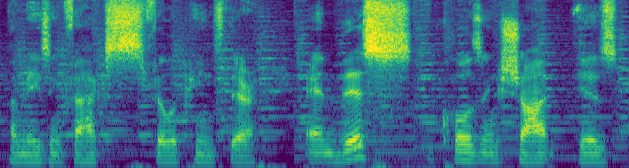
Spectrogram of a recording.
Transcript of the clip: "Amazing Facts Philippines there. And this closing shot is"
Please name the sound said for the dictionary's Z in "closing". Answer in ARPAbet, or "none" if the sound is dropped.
Z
